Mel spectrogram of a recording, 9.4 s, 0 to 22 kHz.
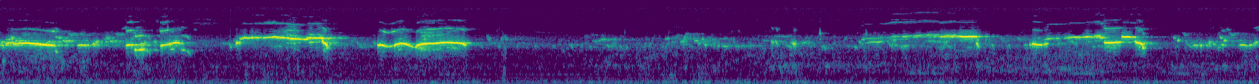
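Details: Bald eagle nest in Hanover, Pennsylvania, on 9 June 2019, 7:04 a.m., during a breakfast feeding of a small fish. Shrill, whistled, wavering notes come in three bursts, then a quiet spell, then drawn-out thin squeals return.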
